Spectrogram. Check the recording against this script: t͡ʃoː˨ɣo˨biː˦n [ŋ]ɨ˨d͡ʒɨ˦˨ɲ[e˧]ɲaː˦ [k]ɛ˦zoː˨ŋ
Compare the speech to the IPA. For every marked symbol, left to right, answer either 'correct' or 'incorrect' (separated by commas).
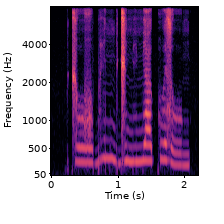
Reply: correct, incorrect, incorrect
